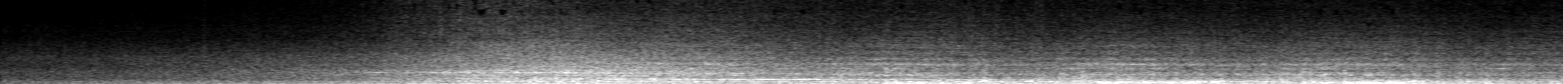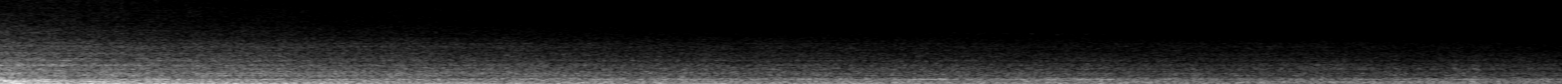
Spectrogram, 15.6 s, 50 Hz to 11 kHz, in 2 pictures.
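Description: Electric locomotive 146113 hauling a local train from Karlsruhe passes by, a swelling rush of wheels and rail noise that peaks loudly, then fades gradually into the distance.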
